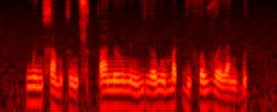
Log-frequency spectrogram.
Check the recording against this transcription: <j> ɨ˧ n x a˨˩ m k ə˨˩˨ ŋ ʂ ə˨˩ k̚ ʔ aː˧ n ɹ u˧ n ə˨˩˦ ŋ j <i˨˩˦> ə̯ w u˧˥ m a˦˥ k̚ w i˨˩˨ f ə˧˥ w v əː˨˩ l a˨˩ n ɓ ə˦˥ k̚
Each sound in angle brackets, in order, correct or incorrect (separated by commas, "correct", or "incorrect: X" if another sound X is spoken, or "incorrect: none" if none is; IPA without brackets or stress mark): incorrect: w, correct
